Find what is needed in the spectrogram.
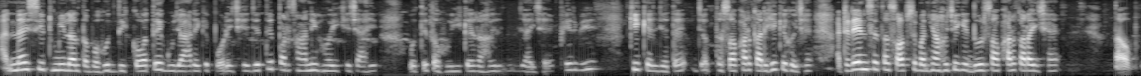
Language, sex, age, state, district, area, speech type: Maithili, female, 45-60, Bihar, Muzaffarpur, rural, spontaneous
